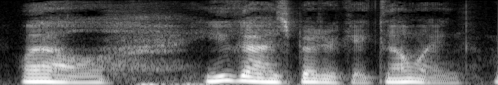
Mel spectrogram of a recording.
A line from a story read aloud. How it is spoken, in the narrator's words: Martin sighed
